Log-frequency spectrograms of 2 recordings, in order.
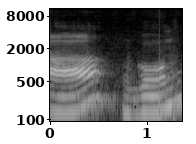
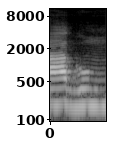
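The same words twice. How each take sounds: First: আগুন drawn out very slowly, syllable by syllable; slow spelling-out. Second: Said in the usual way. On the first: Shown as a demonstration. Teacher sounding out a word for spelling students, drawn out slowly. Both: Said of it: "এখানে ত আছে".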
